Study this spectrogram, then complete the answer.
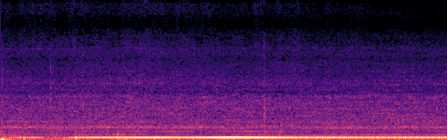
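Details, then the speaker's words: Central vacuum motor after vacuuming the entire house. Steady mid-pitched hum, quieter once the hose is sealed, but the motor does not sound good. Owner suspects a bearing going bad. "it actually is quieter oh that motor does not sound very good"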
